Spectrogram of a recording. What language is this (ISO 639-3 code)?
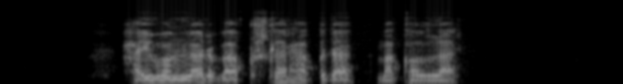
uzb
